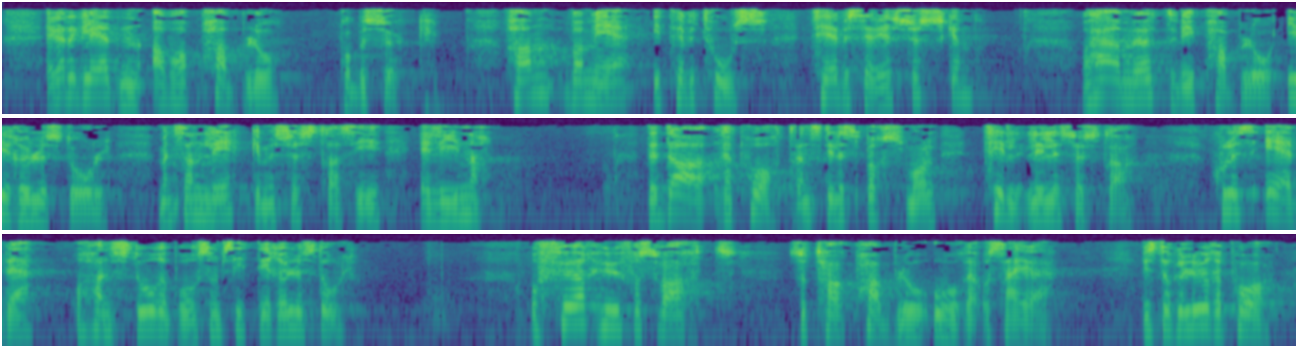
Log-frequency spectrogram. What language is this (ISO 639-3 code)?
nno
